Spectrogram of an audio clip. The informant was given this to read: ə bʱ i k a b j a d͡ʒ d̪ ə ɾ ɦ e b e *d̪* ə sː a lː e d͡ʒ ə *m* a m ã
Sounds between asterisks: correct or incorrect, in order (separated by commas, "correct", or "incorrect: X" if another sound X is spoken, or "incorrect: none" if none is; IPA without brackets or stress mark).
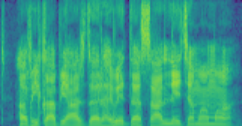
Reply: correct, correct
